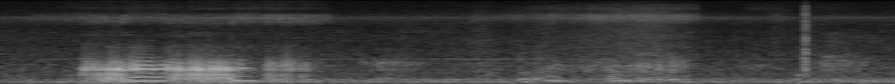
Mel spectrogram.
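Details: Sleeping female Cavalier King Charles Spaniel, wagging her tail unconsciously: she snores with a rough, fluttering sound on the in-breath, then a quieter breath out and a faint click.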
